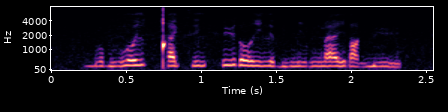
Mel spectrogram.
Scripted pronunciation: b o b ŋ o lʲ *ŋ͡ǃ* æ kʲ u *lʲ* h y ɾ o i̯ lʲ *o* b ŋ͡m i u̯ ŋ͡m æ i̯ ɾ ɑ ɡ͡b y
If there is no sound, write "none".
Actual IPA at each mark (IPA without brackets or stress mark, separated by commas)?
ǃ, lʲ, o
